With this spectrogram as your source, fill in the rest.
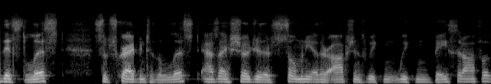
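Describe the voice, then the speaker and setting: A man talking at a very fast pace, with fairly even intonation, against a quiet background. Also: dry sound with no echo. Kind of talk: tutorial. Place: home room.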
